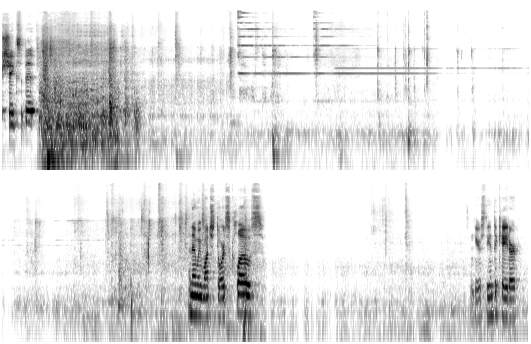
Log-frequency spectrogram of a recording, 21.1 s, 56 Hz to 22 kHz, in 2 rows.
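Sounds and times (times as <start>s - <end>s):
elevator rumbling: 0.0s - 21.0s
elevator doors sliding open: 0.6s - 6.9s, 10.8s - 15.8s.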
